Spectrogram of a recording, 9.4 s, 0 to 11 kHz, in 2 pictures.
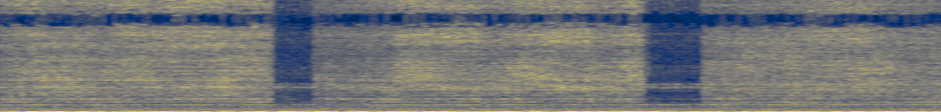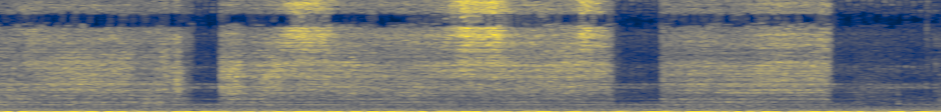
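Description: A small air compressor runs for spray painting on an M422 Mighty Mite, a steady close hum and hiss broken by several brief pauses, with no talk.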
